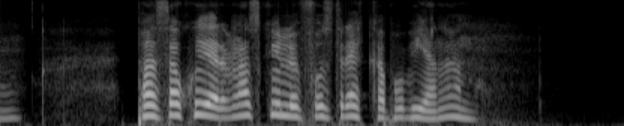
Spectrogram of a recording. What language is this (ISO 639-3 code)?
swe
